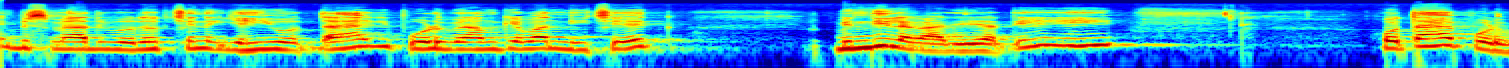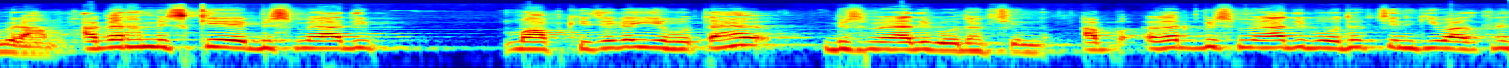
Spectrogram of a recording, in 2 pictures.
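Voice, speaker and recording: Solving an exam paper during class, this male teacher explains each step with frequent repetitions and self-corrections. His voice sits high and has a darkish tone.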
